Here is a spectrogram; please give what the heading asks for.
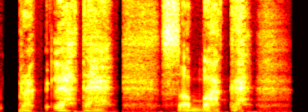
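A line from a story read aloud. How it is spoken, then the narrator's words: Muttering. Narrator (Russian): бормотал Хвостов Погибельский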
